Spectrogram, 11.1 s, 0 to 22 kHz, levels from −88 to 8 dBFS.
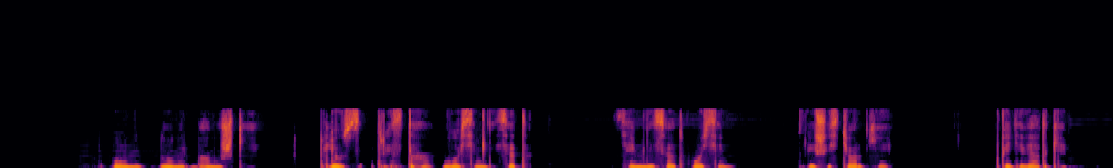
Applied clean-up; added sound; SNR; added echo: neural mask model DeepFilterNet 3.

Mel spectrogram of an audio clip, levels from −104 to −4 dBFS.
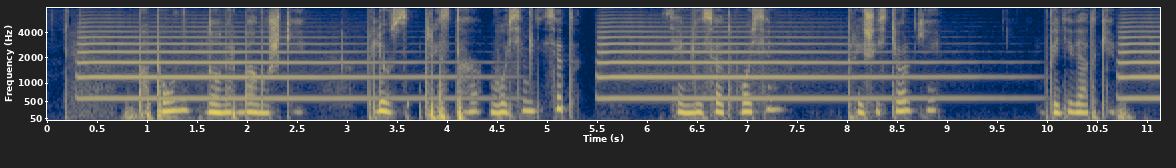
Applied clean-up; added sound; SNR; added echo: none; Trumpet; 7 dB; none.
